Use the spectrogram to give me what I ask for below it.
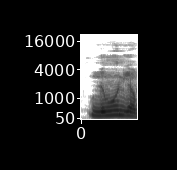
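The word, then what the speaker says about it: pneumonia: हम इसमें पी को साइलेंट रखते हैं, लेकिन जब लिखेंगे तो प्न्यूमोनिया लिखेंगे। ये मैंने इसलिए बोला है ताकि आप स्पेल ना मिस कर दे। प्न्यूमोनिया, निमोनिया बोलते हैं इसे।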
